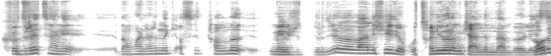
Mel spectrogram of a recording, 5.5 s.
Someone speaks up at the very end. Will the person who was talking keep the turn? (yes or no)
no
